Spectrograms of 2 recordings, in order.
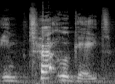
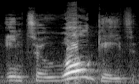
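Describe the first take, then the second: First: The stress is on the second syllable. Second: The stress is on the third syllable.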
